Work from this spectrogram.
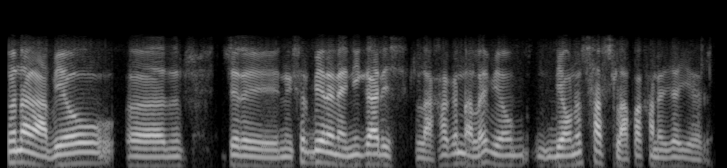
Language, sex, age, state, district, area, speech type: Bodo, male, 30-45, Assam, Chirang, rural, conversation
